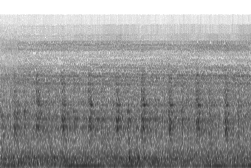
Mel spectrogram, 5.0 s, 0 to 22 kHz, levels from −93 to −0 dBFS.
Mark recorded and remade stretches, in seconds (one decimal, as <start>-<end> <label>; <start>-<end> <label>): 0.0-1.7 remade; 1.7-3.1 recorded; 3.1-5.0 remade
